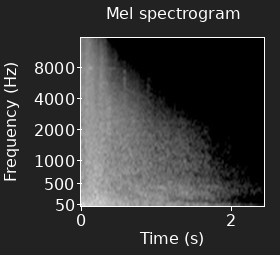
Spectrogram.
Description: rifle fire; deluge; weapons v3

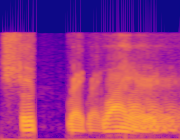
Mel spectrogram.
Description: ship call

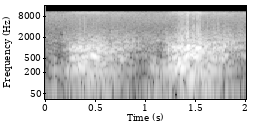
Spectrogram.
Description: pit drone idle; svencoop; sectore

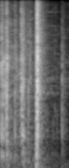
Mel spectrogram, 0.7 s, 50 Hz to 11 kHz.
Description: thompson reload clip in; svencoop; ww2projekt

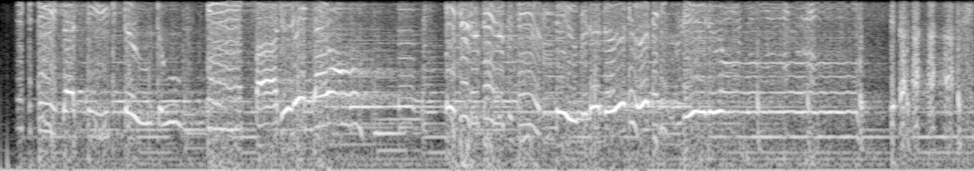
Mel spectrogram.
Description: dedodedo loop

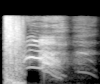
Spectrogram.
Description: headshot female

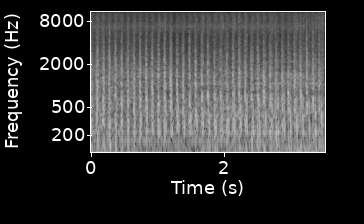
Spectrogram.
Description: heli; cs olympe

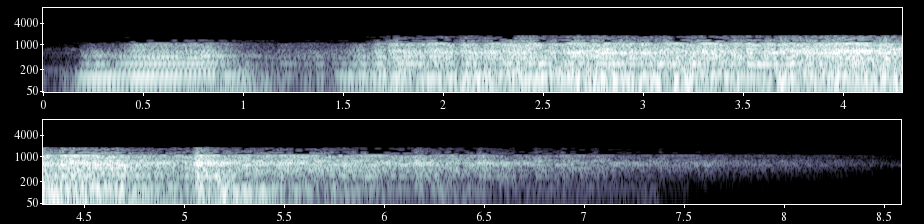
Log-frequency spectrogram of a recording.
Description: script metal; secret garden

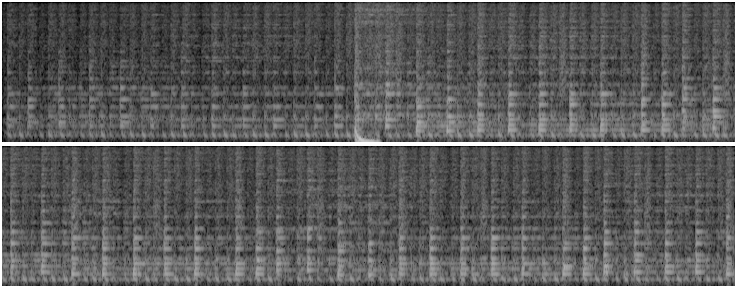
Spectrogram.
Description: music; db lego borg

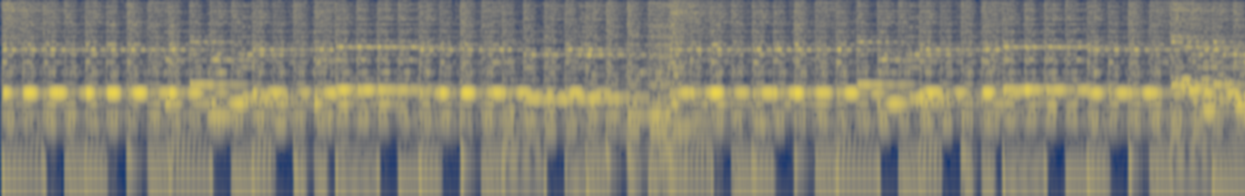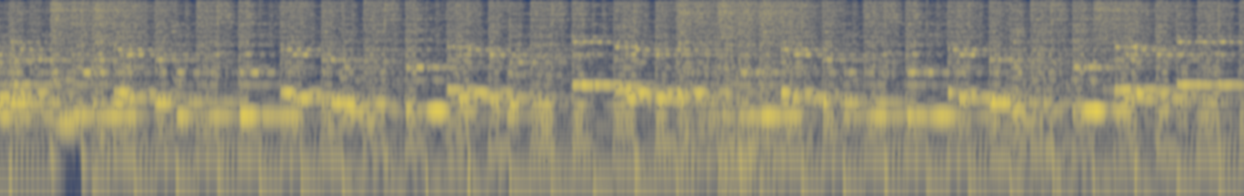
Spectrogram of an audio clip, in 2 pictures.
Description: newyear music

